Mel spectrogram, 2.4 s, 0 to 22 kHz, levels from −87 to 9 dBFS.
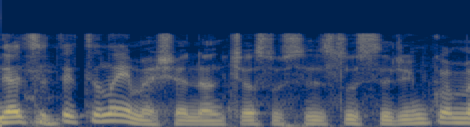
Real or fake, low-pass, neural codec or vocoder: real; 7.2 kHz; none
